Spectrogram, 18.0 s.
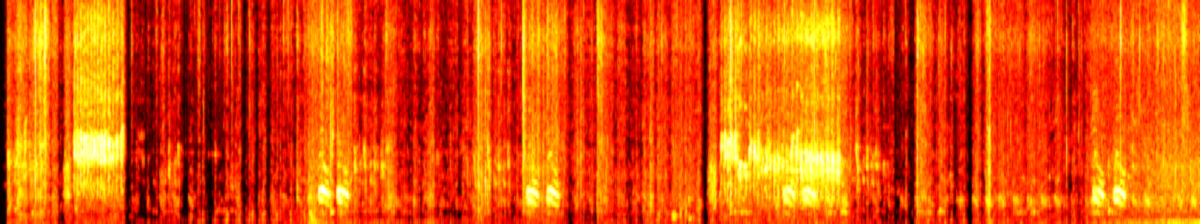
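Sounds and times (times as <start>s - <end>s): harsh chattering bird call: 10.8s - 13.1s.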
